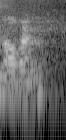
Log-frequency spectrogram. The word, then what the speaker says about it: Melbourne: you know now did you film this in melbourne um i'm saying it right yes that's right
